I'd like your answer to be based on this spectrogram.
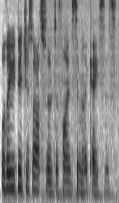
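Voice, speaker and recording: A woman's voice: fairly low pitch, fast talker, breathy edge, rough recording. A woman playing an inquisitive junior police detective in an amateur radio drama, informal and questioning.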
